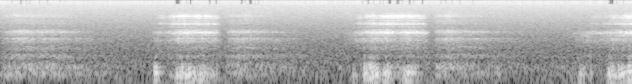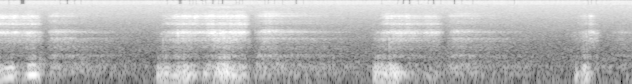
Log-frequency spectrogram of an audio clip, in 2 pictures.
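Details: An elderly female Labrador Retriever sleeping peacefully indoors, breathing in soft snoring rhythm: low rumbling inhales with airy hiss, about one breath every two to three seconds, quiet small-room background.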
